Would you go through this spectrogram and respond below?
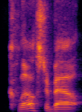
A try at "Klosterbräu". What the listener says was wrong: R, not L. R.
